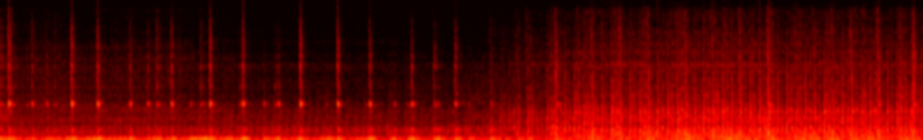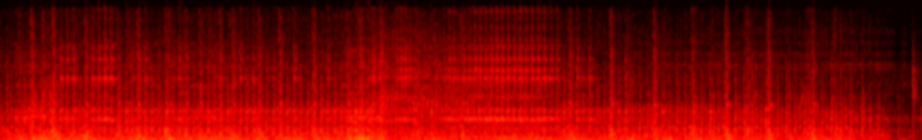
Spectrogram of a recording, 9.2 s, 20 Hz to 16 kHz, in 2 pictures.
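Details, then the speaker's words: 2002 Yamaha Banshee 350 two-stroke: uneven popping start settling into a loud rough run with a gravelly grumbling noise; owner suspects a bearing, someone had been inside the engine, white or blue smoke seen; grumbling engine noise. "hear like that I don't that supposed to sound like that like grumbling the type of noise in there"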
